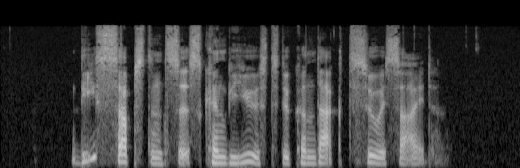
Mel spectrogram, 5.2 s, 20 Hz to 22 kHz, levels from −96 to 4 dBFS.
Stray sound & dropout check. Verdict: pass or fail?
pass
